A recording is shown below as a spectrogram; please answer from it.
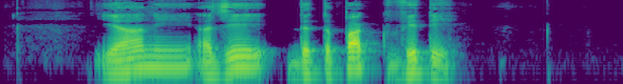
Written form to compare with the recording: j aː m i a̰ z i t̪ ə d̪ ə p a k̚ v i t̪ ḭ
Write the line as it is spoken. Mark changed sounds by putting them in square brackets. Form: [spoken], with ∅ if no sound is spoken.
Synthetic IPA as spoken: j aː [n] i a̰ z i [d̪] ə [t̪] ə p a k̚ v i t̪ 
